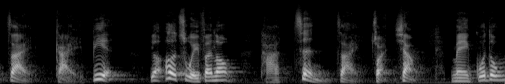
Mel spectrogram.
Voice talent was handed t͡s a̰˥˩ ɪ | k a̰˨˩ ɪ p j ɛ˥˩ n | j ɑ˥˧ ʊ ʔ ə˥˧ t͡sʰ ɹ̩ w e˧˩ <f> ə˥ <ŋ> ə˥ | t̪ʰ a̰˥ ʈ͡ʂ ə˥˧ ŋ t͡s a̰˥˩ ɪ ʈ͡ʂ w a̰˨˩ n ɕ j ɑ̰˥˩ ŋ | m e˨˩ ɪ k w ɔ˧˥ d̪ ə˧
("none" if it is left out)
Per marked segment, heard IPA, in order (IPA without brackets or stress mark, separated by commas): f, n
